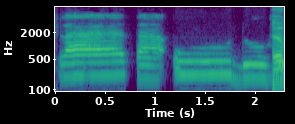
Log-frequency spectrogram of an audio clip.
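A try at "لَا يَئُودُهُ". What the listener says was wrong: Bukan tat itu jadi bawah. Ketuker. Ketuker. Bukan tat tapi ya ya. La yauduhu.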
